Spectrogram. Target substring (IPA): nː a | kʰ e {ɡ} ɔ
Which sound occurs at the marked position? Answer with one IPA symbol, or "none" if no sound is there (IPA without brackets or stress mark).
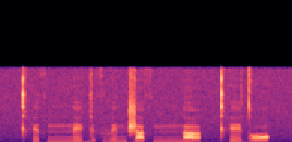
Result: d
